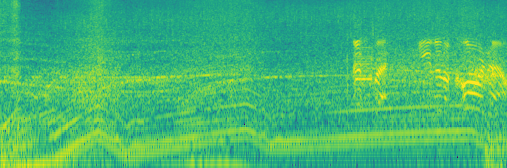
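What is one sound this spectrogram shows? A sports car engine revs hard, rising in pitch and dropping with each gear change.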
